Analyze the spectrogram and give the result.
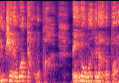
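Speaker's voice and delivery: put-on barking, barked-out delivery. Retelling how an officer ordered a man to stop: imitating a barked order. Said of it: "barking at him".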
